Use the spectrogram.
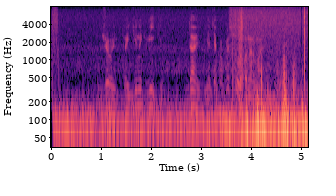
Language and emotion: Russian, angry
